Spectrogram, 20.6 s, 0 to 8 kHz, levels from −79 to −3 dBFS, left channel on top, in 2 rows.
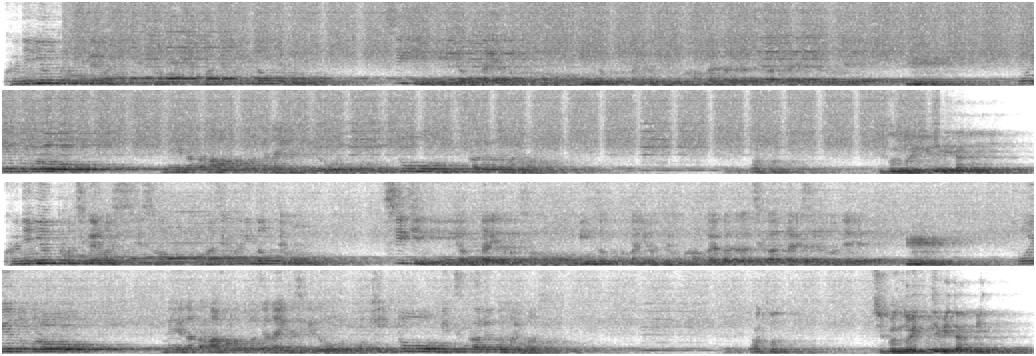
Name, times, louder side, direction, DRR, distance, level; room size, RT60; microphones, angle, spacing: voice 1, 0.0-3.1 3.8-8.7 10.1-11.1 11.9-15.7, equal, 20° right, -1 dB, 6.7 m, -22 dB
sound 1, 0.6-19.7, left 4 dB, 65° left, 1.8 m, -31 dB
voice 2, 9.0-9.5 17.5-18.2 19.0-20.3, right 1 dB, 65° right, 1 dB, 2.9 m, -21 dB
28.0 x 25.5 x 8.4 m, 2.4 s
head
